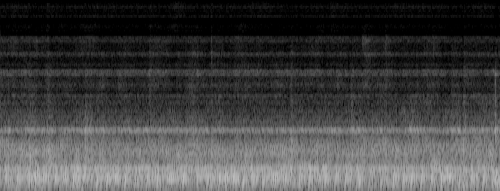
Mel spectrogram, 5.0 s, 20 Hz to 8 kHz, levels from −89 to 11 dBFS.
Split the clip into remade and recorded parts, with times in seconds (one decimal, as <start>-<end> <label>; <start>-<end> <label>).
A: 0.0-5.0 remade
